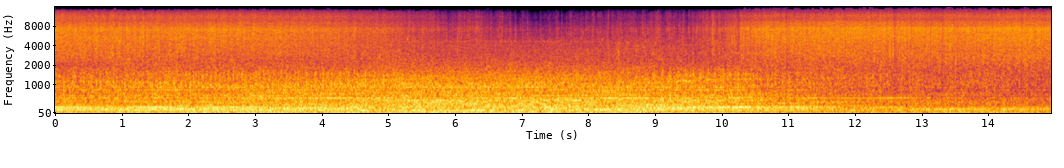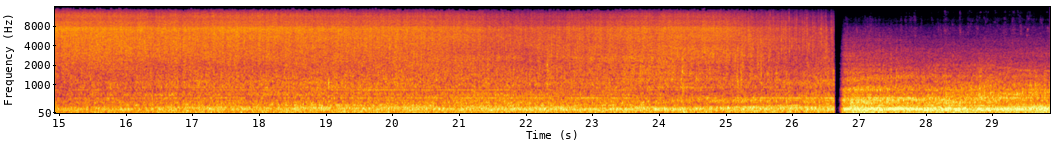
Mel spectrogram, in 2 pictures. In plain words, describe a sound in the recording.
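A diesel engine rumbles and whines steadily close by.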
